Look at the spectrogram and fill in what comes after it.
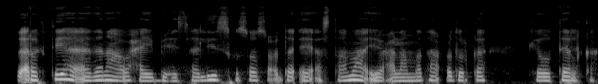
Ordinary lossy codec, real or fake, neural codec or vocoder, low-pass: none; fake; vocoder, 48 kHz, 128 mel bands, Vocos; 19.8 kHz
